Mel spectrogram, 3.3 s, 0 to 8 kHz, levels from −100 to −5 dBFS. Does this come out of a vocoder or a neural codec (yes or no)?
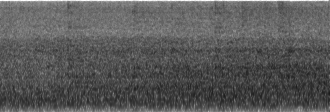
yes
